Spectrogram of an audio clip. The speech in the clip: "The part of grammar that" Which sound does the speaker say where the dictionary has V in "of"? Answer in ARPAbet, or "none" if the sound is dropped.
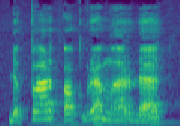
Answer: P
